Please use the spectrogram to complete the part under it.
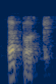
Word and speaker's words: epoch: It seems, I looked it up, Chuck, I was giving you the British pronunciation, so you can say epoch, too.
